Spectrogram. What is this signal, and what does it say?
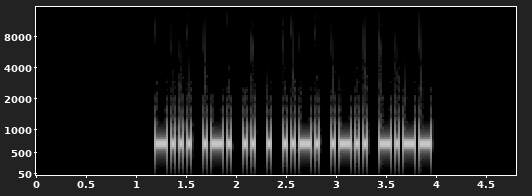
Morse code, heard as a keyed tone, about 30 wpm, 700 Hz. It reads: BRIEFLY
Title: Seven Letter Words - 30wpm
